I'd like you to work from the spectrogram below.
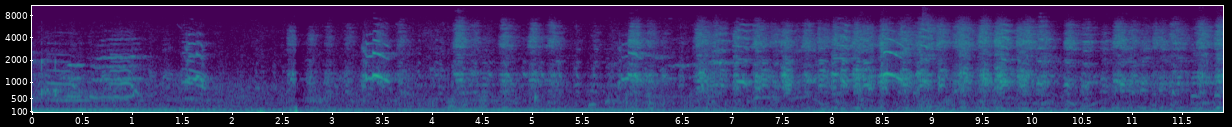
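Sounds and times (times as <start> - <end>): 
rushing wind: 0.0 - 3.5
low rumble: 0.0 - 9.0
birds clattering outdoors on a very windy day: 0.0 - 11.8.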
